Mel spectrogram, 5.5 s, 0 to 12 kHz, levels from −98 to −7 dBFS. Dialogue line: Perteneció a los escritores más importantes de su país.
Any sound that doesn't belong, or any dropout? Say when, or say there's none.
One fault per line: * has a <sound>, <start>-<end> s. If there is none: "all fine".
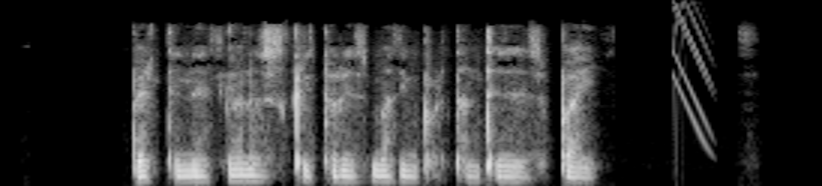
* has a chirp, 4.5-4.8 s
